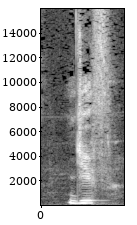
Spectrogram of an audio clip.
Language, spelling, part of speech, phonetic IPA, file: Czech, div, noun, [ˈɟɪf], Cs-div.ogg
- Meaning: wonder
